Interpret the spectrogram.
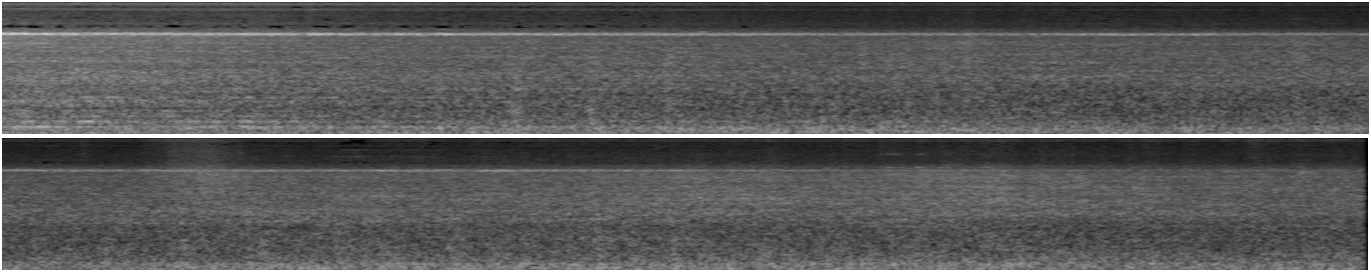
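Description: Diesel locomotive passing, its engine's low drone fading after the first two or three seconds. A long freight train of open box wagons follows, rolling past with a steady rumble of wheels on rail. A thin high whine runs over the first half and fades about eight seconds in.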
